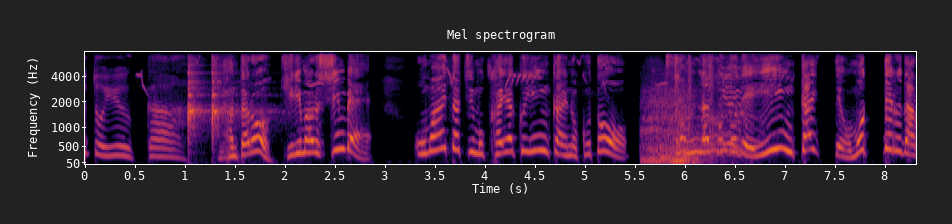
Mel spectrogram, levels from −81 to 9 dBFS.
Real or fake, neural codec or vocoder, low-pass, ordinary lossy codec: real; none; 7.2 kHz; none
